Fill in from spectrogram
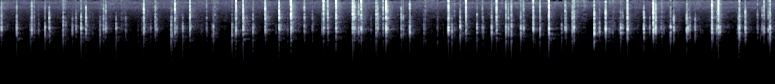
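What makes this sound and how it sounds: Fingernails scratch and tap along the lid and sides of a small, round, closed blue metal cream tin held in both hands. The result is a steady stream of dozens of quick, dry, bright clicks and scrapes, centered in the upper mids with a brittle high edge. Each hit is sharp and stops almost instantly, with no ring or low body.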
